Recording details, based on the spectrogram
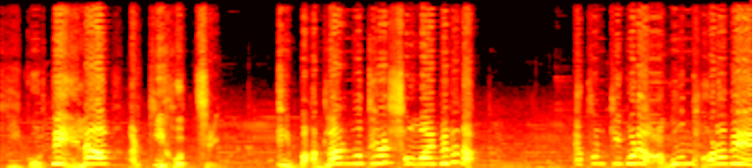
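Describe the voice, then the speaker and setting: A woman's voice: extremely high pitch, sing-song, measured pace, pauses often, music in the background, heavily acted. A woman voicing a spiteful, sneering villainous village wife in a cartoon melodrama, scornful and complaining. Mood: irritated.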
